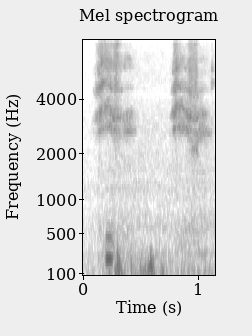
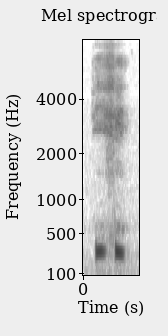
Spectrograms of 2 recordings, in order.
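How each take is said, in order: First: Very soft, whispered echo; hushed voice of the dead. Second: Louder, higher, sudden exhortation; urgent cry. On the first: Woman passing on what the dead say, hushed whisper. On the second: Woman passing on the dead's one message, urgent cry. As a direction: cry it out as a command. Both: Acted.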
